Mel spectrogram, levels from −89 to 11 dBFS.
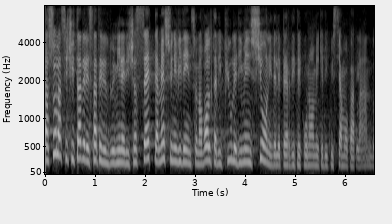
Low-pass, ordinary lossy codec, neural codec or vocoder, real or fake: none; none; codec, 16 kHz, 6 kbps, DAC; fake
